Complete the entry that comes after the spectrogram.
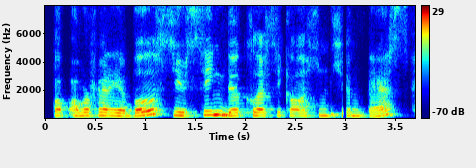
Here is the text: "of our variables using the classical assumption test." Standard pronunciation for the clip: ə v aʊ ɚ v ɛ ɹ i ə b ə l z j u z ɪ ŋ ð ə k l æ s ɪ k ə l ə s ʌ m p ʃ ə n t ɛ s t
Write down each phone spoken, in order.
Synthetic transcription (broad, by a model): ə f aʊ ɚ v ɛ ɹ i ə b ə l s j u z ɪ ŋ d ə k l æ s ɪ k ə l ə s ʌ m ʃ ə n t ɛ s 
